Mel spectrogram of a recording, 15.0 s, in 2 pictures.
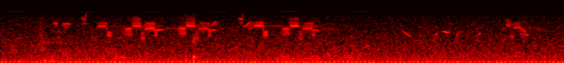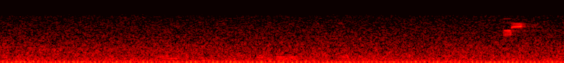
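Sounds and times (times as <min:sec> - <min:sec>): faint bird chirps: 0:00.0 - 0:07.7, 0:14.0 - 0:15.0.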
